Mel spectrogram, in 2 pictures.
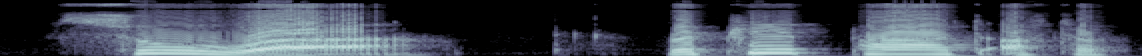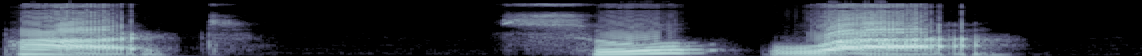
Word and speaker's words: sua: Sua. As you see, letter U is pronounced as W.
